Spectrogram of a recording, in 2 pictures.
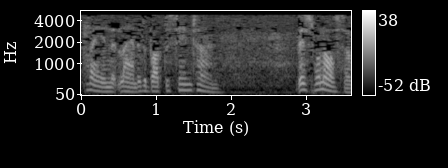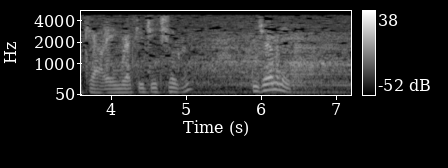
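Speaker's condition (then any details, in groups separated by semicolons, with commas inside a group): No condition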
